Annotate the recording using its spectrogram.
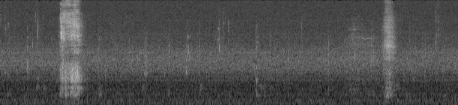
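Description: A man slurps food loudly.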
